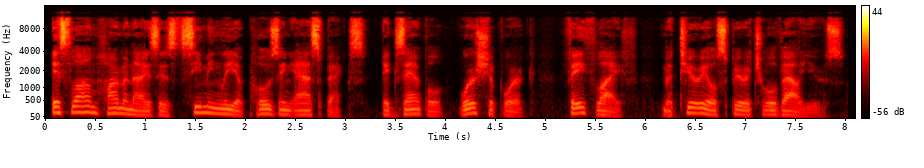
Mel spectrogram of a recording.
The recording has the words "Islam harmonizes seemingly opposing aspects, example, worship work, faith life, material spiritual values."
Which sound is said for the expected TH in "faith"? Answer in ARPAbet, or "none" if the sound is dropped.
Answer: TH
